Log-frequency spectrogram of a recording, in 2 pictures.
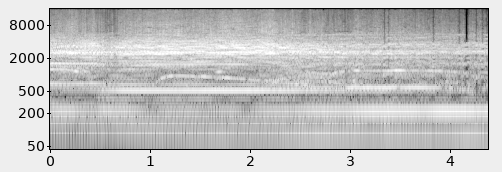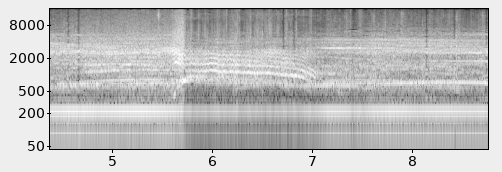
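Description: Death metal band playing live through a club PA: distorted electric guitars hold a steady droning note while bent, sliding guitar notes wail over it, with no steady drumbeat. A single sharp hit lands about six seconds in.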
